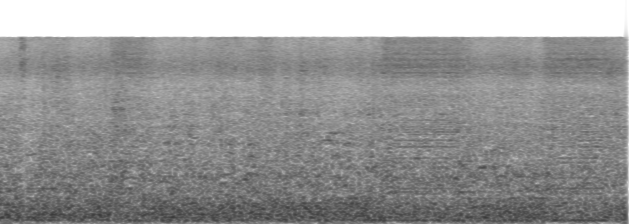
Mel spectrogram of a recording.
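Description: Steady mechanical din of industrial overlock and sewing machines running together on a garment factory floor.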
